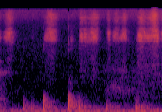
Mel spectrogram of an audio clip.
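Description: Marker pen writing on a whiteboard: a series of short, faint strokes and scratches as a word is written out.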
